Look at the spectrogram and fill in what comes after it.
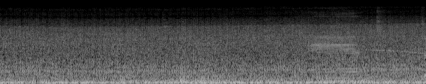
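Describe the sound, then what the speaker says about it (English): A plane's engine in Toy Soldiers roars as a loud, steady, close drone that holds unbroken for the whole few seconds. "This plane is very loud."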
